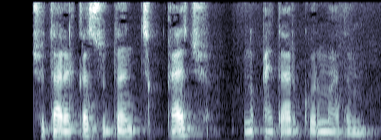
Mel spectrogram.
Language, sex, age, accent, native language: Uzbek, male, 18-24, Samarqand, Uzbek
